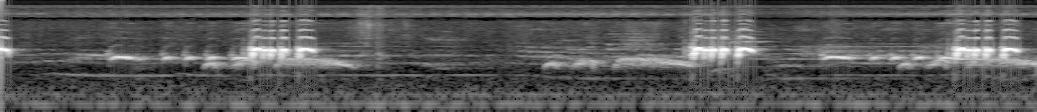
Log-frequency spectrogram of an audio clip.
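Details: Local zebra dove tutor recording to prompt other doves to sing: three phrases of rapid, ringing coo notes, each introduced by soft, lower rolling murmurs.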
